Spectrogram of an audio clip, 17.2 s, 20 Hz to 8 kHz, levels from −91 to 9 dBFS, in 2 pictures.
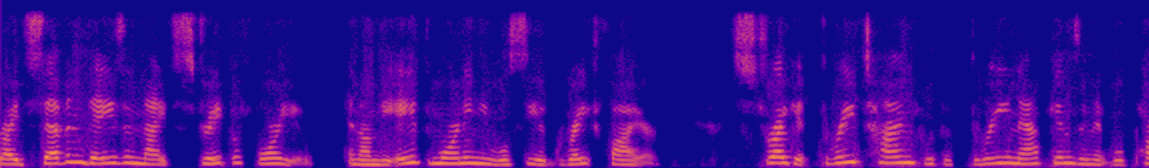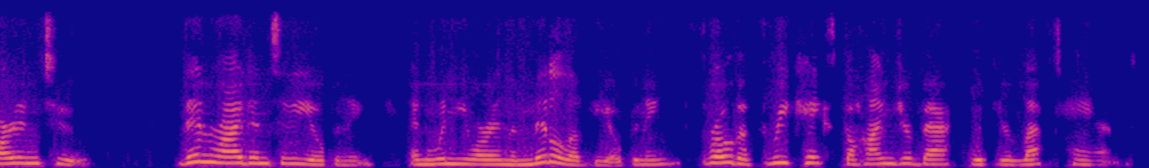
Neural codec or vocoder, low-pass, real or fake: none; 7.2 kHz; real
